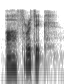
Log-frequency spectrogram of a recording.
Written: arthritic

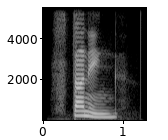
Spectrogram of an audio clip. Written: stunning

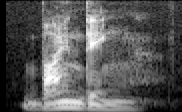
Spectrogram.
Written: binding

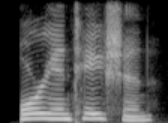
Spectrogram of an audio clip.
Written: orientation

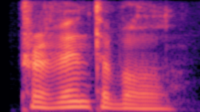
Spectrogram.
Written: preventable

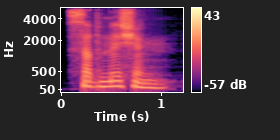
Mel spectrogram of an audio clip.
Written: submission

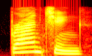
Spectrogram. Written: branching

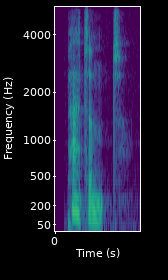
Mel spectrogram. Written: patent

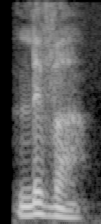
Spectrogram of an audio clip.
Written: liver

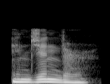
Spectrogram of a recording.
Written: engender

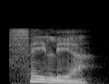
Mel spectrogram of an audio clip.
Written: failure

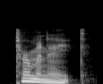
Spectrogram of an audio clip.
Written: terminate

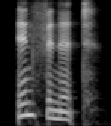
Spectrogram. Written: infinite

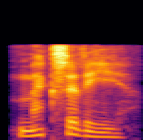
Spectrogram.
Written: maxillae

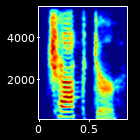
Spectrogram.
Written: chapter

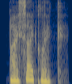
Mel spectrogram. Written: bicyclic

